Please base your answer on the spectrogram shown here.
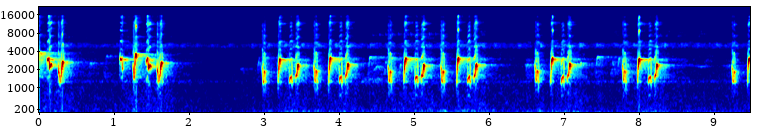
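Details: Recorded 18 June 2021, a cream-vented bulbul sings its doubled 'phleng boen' style: short clusters of two to four sharp, slurred whistles, repeated roughly every second after an opening pause.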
